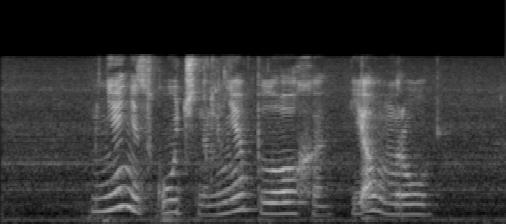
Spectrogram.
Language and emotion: Russian, sad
